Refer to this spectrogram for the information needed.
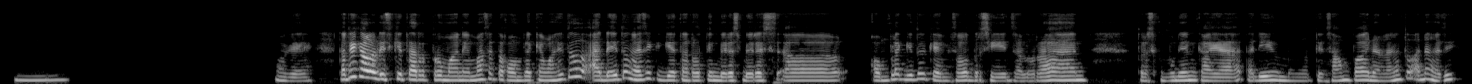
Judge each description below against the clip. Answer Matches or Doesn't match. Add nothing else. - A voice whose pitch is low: Doesn't match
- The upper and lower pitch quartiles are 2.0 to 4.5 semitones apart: Matches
